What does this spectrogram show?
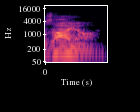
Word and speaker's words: Zion: Is it Zion or Zion? How do you pronounce it?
